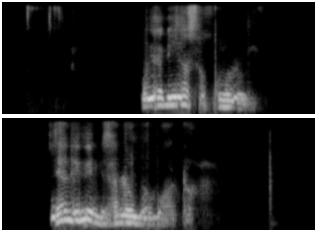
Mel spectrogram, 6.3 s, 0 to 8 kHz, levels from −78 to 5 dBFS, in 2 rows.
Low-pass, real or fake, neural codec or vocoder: 7.2 kHz; fake; codec, 16 kHz, 1 kbps, FreqCodec, smaller model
